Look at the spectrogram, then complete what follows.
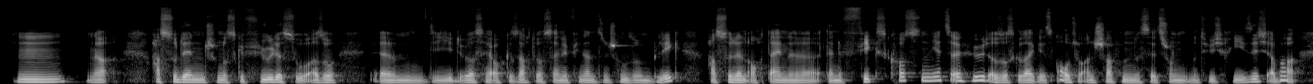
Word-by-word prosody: Mhm. 115 +2 +3 0.2
Ja. 105 -1 -1 0.4
Hast - - -2
du - - +5
denn 105 -2 +5
schon 105 +1 -2
das 100 +1 -2
Gefühl, 110 0 +2
dass 110 -1 +4
du 100 - 0
also, 100 -1 +1 0.4
ähm, 95 -2 +1
die 95 +1 -1
du 100 +3 0
hast 100 0 +1
ja - - +1
auch 105 - -1
gesagt, 100 -1 -2
du - - -1
hast 95 0 -4
deine 95 0 +1
Finanzen 100 0 -3
schon 105 0 +1
so 95 - -2
im 95 -1 -1
Blick. - - +1 0.2
Hast 100 0 -2
du 115 - +5
denn 100 -1 +4
auch 95 - -2
deine 95 -1 +1
deine 95 -1 0
Fixkosten 170 - -2
jetzt 185 0 -1
erhöht? 180 +3 +3
Also, 105 - +3
du 105 - +2
hast - - -12
gesagt, 100 0 +3
jetzt 95 -1 -3
Auto 105 +1 +2
anschaffen 100 0 -1
ist 95 +1 -5
jetzt - - -1
schon 95 -1 -2
natürlich 95 0 -7
riesig, 115 +6 -1
aber 195 0 +1
100 Hz, 220 wpm, -25 LUFS, 95-115 Hz, 0.4 s, du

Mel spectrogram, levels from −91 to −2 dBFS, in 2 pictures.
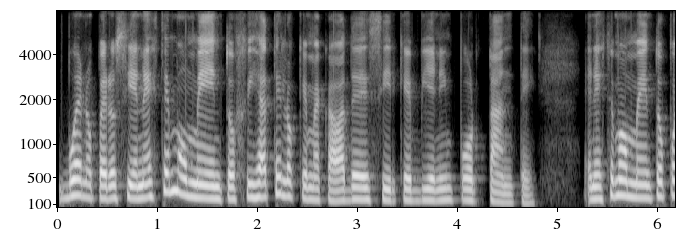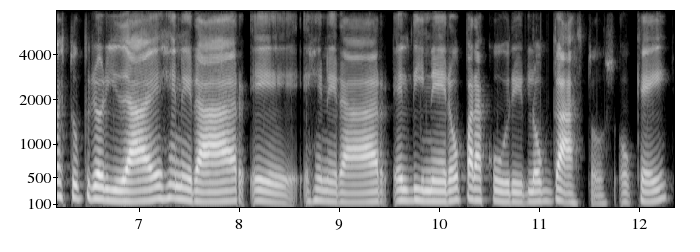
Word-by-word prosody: Bueno, 200 +2 0
pero 190 0 +2
si 195 +1 0
en 185 +1 +3
este 215 +8 0
momento, 195 - +3
fíjate 205 +6 0
lo 220 -2 -2
que 190 - -3
me 175 -1 -1
acabas 155 -1 0
de 180 - +2
decir, 170 -2 -1
que 165 0 -1
es 155 - -5
bien 160 0 -2
importante. 160 -7 -4 0.5
En 175 - -2
este 180 +5 -1
momento, 215 -3 +1
pues, 225 -2 -1
tu 200 -4 -3
prioridad 160 -5 +3
es 185 0 0
generar, 150 -5 +2
eh, 140 -6 -3
generar 145 -2 -2
el 160 0 -1
dinero 155 0 0
para 170 -2 0
cubrir 140 -3 -4
los 145 +1 -2
gastos, 125 -3 -2
¿okey? 145 +7 -5
165 Hz, 165 wpm, -17 LUFS, 150-190 Hz, 0.5 s, en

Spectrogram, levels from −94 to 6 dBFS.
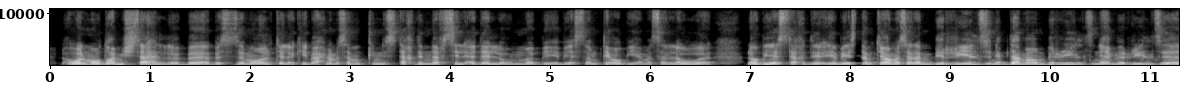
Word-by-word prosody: هو - - +7
الموضوع 195 +4 +5
مش 260 -1 -2
سهل 305 -3 +2
ب 130 -9 +2
بس 150 +1 -6
زي 175 +2 -1
ما 190 0 +1
قُلت 165 -1 -2
لك - - -3
يبقى 140 - 0
احنا 190 - -3
مثلًا 190 0 -5
ممكن 175 -2 -7
نستخدم 165 +2 -4
نفس 190 -1 -1
الأداة 145 0 -1
اللي 140 -4 0
هُم 130 0 -4
ب - - -11
بيستمتعوا 115 +2 -4
بيها. 110 -1 -9
مثلًا، 115 +2 -6
لو 125 0 0 0.4
لو 135 - +6
بيستخد 150 +1 +1
بيستمتعوا 145 -1 +2
مثلًا 150 -2 +2
بالريلز، 165 +7 -1
نبدأ 265 +2 +4
معاهم 260 0 +1
بالريلز. 250 - -3
نعمل 170 -1 0
ريلز 170 -1 -4
155 Hz, 180 wpm, -23 LUFS, 140-190 Hz, 0.4 s, هو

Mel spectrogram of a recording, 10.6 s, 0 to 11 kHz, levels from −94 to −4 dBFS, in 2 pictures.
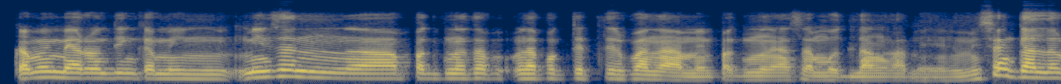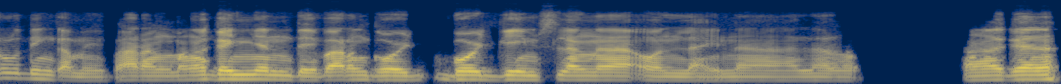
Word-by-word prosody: Kami 180 - +4
meron 160 -3 +2
din 160 - -3
kaming 140 -2 -3
minsan 200 +3 +2 0.2
na 150 -1 +3
'pag 150 0 -3
napa 150 0 -1
napagtritripan 145 -2 -1
namin 105 -3 +1
'pag - - -3
nasa 110 0 -2
mood 110 -1 -5
lang 100 0 0
kami, 95 -1 -10
minsan 135 - -1
naglalaro 170 -5 +2
din 135 -3 -4
kami 100 -2 -5
parang 115 +1 -1
mga 120 +2 +1
ganiyan 130 -1 +4
din 110 -1 +1
parang 120 +2 +3
goard 115 -1 0
board 125 -2 +2
games 120 0 0
lang 115 -1 +2
na 115 -1 +3
online 100 -1 -3
na 100 -1 -6
laro, 100 -1 -7 0.5
mga 115 +1 +3
ganun. 125 +2 +5
120 Hz, 190 wpm, -22 LUFS, 110-145 Hz, 0.5 s, ganun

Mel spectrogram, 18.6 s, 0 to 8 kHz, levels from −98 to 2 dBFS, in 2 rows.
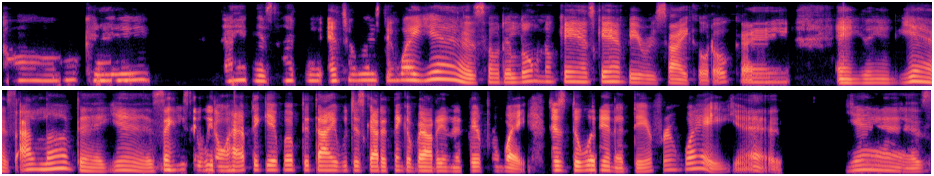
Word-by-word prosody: Oh, 210 -1 -7 0.3
okay. 220 +3 -3 0.8
That 220 +4 -3
is 195 -2 -3
such 210 0 -4
a 205 0 -4
interesting 215 +1 -2
way. 225 0 +4
Yes, 220 - +2
so 155 -1 -4
the 150 - -2
aluminum 175 +3 -4
cans 170 -1 +1
can 175 -1 +3
be 150 -3 0
recycled. 125 -4 -2
Okay, 155 -1 -4 0.5
and 130 0 +2
then 130 -1 -7
yes, 160 -3 -1
I - - +6
love 195 +3 0
that. 125 -4 -2
Yes, 145 -4 -2
and 165 -2 +6
you 175 - -11
said 165 -3 -3
we 170 - +4
don't 145 -2 0
have 150 +1 +3
to 165 - +2
give 160 0 +3
up 170 -1 +1
the 160 - 0
diet, 155 -1 +5
we 150 - -8
just 150 -3 -3
gotta 140 -1 +5
think 150 +1 +1
about 135 0 +5
it 135 - +4
in 125 - -8
a 120 - -3
different 140 -1 -2
way. - - +6 0.3
Just 155 -4 +4
do 150 +1 +3
it 165 - +5
in 155 -4 +6
a 115 -1 -2
different 160 +9 -2
way. 195 - +1
Yes, - - -4 0.7
yes. 140 -7 -4
155 Hz, 175 wpm, -23 LUFS, 140-195 Hz, 0.8 s, I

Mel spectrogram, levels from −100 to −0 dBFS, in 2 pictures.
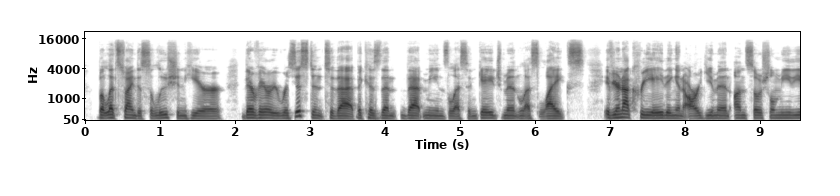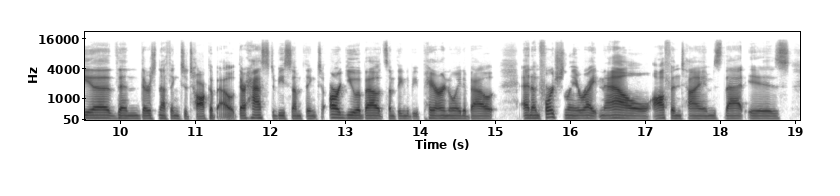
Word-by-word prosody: but 125 - +3
let's 135 -3 +3
find 130 -4 +1
a - - -4
solution 115 +1 -4
here." 105 -2 -2 0.2
They're 130 -1 +2
very 125 -2 0
resistant 120 - -1
to 125 - -4
that 110 0 +4
because 120 -2 -4
then 115 -3 -1
that 115 0 +2
means 110 -3 -7
less 105 -2 -3
engagement, 115 +1 -3
less 110 -2 -4
likes, 105 0 0 0.3
if 135 - 0
you're 135 +1 +6
not 150 -1 +8
creating 120 -3 0
an 115 - -4
argument 115 +1 -1
on 120 0 -1
social 120 +1 -3
media 120 0 +1
then, 115 0 -2
there's 110 0 -2
nothing 115 -1 -4
to - - -9
talk - - +3
about. - - -1
There - - +4
has 125 -1 +3
to - - -13
be 115 +1 -5
something 105 0 -5
to - - -14
argue 125 -3 +5
about, 115 -1 +3
something 110 0 -7
to 105 - -11
be 105 - -11
paranoid 110 -1 0
about. 105 -1 0 0.4
And, 120 0 +1
unfortunately, 120 -2 -1
right 115 -1 +1
now, 115 +1 +6 0.3
oftentimes, 110 -1 0
that 110 0 0
is 110 -1 -5
115 Hz, 170 wpm, -25 LUFS, 110-120 Hz, 0.4 s, not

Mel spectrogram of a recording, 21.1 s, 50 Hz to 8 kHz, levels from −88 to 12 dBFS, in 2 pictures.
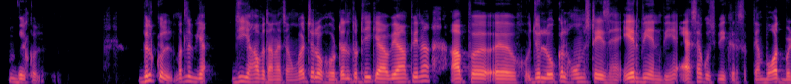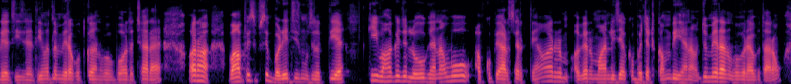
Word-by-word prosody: बिल्कुल। 125 -1 -5 1.4
बिल्कुल 175 - +2
मतलब 145 0 -4
या 135 0 +1 0.4
जी। 155 +5 -3
यहाँ 135 -2 +1
बताना 110 -3 -1
चाहूँगा 105 +5 -3
चलो 145 -1 +1
होटल 115 +3 -2
तो 145 - -3
ठीक 155 -1 0
है 135 - +7
अब 125 0 +4
यहाँ 135 +1 +6
पे 150 - +1
ना 175 0 -1 0.4
आप 130 +1 +1
अ, 120 -3 +2
जो 145 +1 +1
लोकल 135 +4 +1
होम 140 +2 -3
स्टेस 130 -5 0
हैं 105 0 -7
एयर 145 +2 +7
बीएनबी 125 -5 -1
भी 110 0 -7
है 130 - -5
ऐसा 150 - -1
कुछ 125 -3 -8
भी 120 -1 -4
कर 110 - -11
सकते - - -10
हैं। 115 - -7
बहुत 115 +4 +3
बढ़िया 115 0 +1
चीज़ 105 0 -11
रहती 100 +3 -5
है। 120 - -3
मतलब 125 +1 -4
मेरा 115 -1 +1
खुद 115 - -11
का 120 - +2
अनुभव 110 -1 -7
बहुत 110 0 -2
अच्छा 120 +3 -1
रहा 110 -1 +1
है - - -2 0.4
और 185 - +6
हाँ 170 -1 +6 0.3
वहाँ 145 +3 +9
पे 195 - 0
सबसे 175 +2 -3
बड़ी 125 +3 +4
चीज़ 135 0 -9
मुझे 120 -2 -7
लगती 115 +3 -4
है 125 0 +5 0.3
कि 185 0 +1
वहाँ 160 -1 +1
के 175 +1 -1
जो 165 0 -1
लोग 140 -1 0
हैं 130 - 0
ना 140 - 0
वो 175 - +3 0.3
आपको 125 +3 -5
प्यार 120 -3 +3
से 115 - -3
रखते 115 - -10
हैं 120 - -7
और 155 -1 -2 0.2
अगर 130 +1 0
मान 125 0 +1
लीजिए 120 +1 0
आपको 120 0 -8
बजट 115 +1 -2
कम 120 +3 -3
भी 130 -2 +1
है 115 -1 -2
ना - - -2
जो - - 0
मेरा 155 -2 +6
अनुभव 115 -3 -3
रहा 105 0 +2
है 110 - -6
बता 95 -5 0
रहा - - 0
हूँ - - -8
130 Hz, 255 wpm, -24 LUFS, 115-140 Hz, 1.4 s, वहाँ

